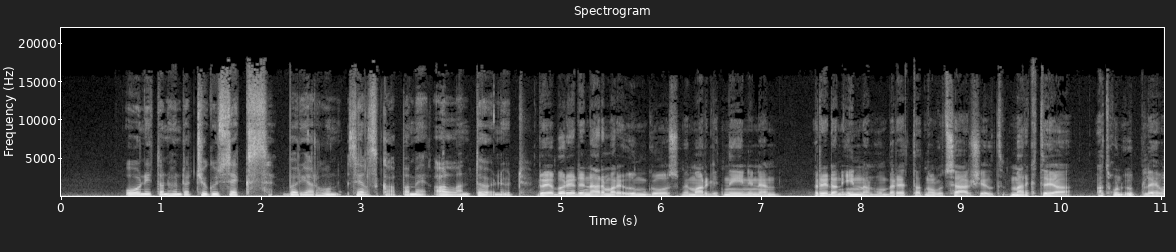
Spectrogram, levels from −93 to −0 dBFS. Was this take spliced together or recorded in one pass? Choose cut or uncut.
cut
